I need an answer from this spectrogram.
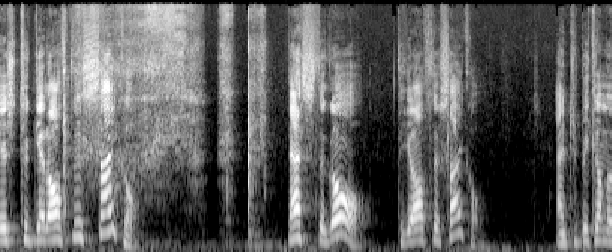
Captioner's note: marker scrapes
